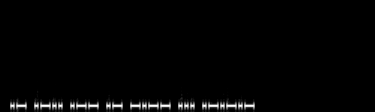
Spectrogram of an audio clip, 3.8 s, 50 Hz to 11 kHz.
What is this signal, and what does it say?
Morse code, heard as a keyed tone, about 37 wpm, 700 Hz. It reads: ALWAYS.
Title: Sentences from Top 1000 Words - Review Part 4 - 40wpm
